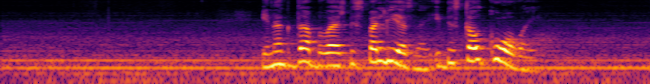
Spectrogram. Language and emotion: Russian, angry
